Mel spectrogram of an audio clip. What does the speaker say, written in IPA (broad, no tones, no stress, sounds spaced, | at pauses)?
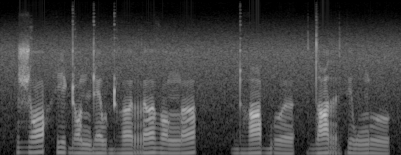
ʒ ɔ h i ɖ ɔ n ɖ ɛ w ɖʱ ʌ r ʌ ð ɔ ŋ ʌ | ɖʱ ɑ b ʊ ə̯ | d ɑ r k ɪ w ŋ ʊ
